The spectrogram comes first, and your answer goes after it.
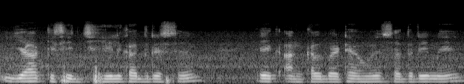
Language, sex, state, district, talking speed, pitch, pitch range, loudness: Hindi, male, Uttar Pradesh, Lucknow, 155 wpm, 135 Hz, 130-140 Hz, -18 LUFS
